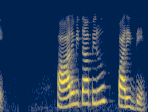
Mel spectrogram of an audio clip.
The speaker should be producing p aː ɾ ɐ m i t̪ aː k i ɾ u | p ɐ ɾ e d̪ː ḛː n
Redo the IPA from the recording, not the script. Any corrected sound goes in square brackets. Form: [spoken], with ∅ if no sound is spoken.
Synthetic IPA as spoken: p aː ɾ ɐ m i t̪ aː [p] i ɾ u | p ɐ ɾ [i] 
